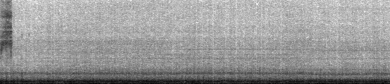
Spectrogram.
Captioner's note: plane engine rumbling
